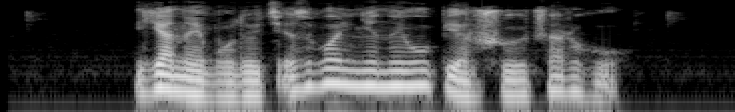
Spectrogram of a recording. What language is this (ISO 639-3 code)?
bel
